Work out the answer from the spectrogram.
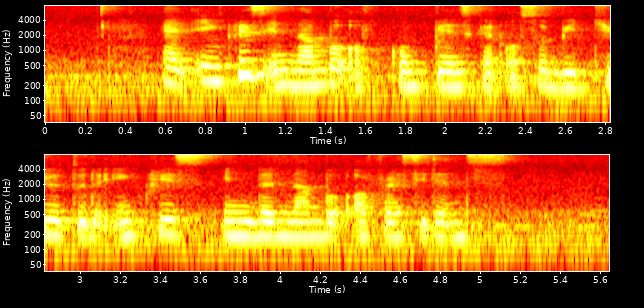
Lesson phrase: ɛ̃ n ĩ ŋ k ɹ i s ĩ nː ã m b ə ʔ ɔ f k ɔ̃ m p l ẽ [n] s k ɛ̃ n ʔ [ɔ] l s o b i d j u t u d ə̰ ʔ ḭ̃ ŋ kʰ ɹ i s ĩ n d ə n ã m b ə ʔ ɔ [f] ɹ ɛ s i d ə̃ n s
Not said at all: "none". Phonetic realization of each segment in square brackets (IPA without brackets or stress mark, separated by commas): n, ɔ, f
